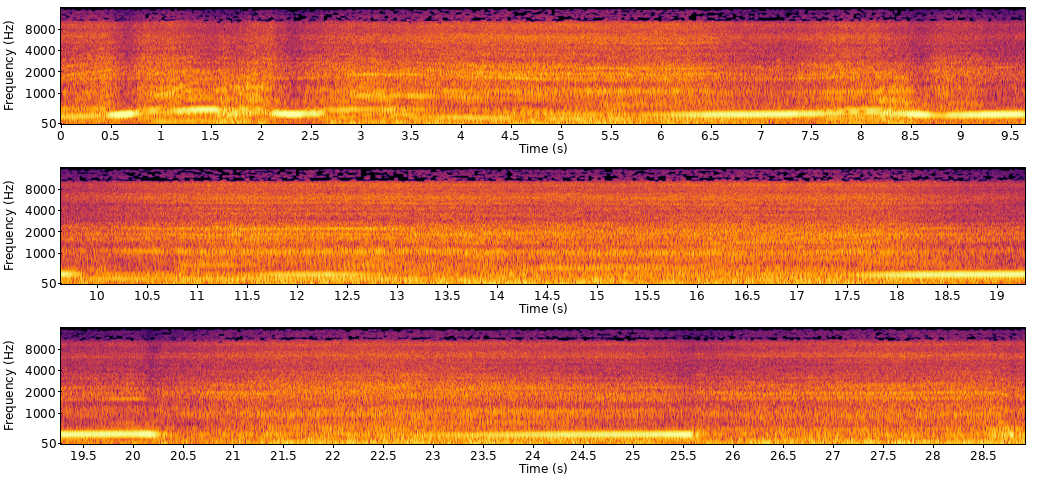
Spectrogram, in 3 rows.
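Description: Lamborghini Aventador SV's V12 through a catless Fi Exhaust full system, heard from inside the cabin while driving. The revs rise and fall quickly in the first few seconds and again about eight seconds in, then the engine pulls steadily through the gears, with two upshifts in the second half where the pitch drops sharply.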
